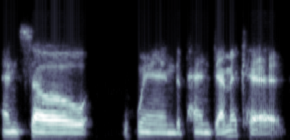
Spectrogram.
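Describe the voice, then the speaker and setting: Slow-talking man on dull, dry audio. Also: on the low side, flat delivery, smooth, dry recording. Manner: unhurried, upbeat, laughing often. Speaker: guest, drag performer. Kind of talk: casual interview chat.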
